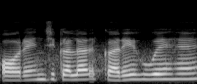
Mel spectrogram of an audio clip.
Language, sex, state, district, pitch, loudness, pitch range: Hindi, female, Chhattisgarh, Bilaspur, 225 Hz, -14 LUFS, 210-240 Hz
